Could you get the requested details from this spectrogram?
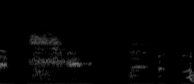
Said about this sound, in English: I'm sorry, my dogs are barking.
